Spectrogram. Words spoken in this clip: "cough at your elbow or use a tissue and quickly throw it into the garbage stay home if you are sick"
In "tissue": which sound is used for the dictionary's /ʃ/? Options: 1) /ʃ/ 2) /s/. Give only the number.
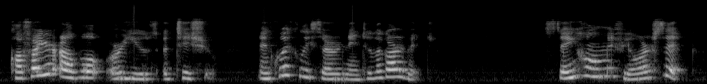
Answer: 1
